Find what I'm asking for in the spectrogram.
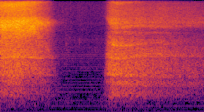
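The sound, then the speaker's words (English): A deep breath drawn in and then let out: two broad, airy rushes of breath separated by a short quiet pause, with the second sustained a little longer. No talk is heard. “Take a deep breath. Just and let it out. One more time.”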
